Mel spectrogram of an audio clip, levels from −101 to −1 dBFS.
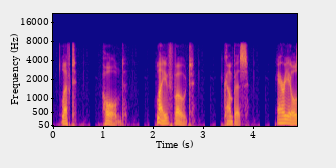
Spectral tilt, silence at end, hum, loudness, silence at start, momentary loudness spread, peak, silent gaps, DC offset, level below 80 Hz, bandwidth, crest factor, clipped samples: -4.5 dB/octave; 0 s; none; -24 LUFS; 0.15 s; 16 LU; -2 dBFS; 0.75-0.81 s, 1.73-1.81 s, 1.92-2.02 s, 3.04-3.11 s, 3.26-3.34 s, 4.14-4.21 s, 4.32-4.42 s; under 0.1%; -44 dBFS; 7.6 kHz; 22 dB; under 0.1%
